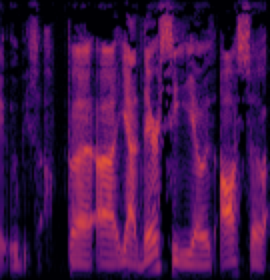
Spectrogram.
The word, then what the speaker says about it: Ubisoft: Ubisoft, or Ubisoft. I recently learned both pronunciations are correct.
